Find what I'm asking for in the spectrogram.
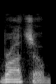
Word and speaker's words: Braco: It sounds like it would be Braco or Braco, but it's pronounced Brazzo.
